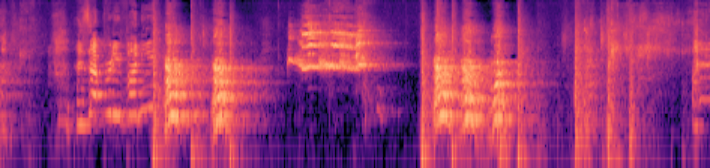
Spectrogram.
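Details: Great Dane playing with a baby: loud, deep barks in short bursts, a pair early on and another cluster midway, with a high squealing voice between them and people talking throughout.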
